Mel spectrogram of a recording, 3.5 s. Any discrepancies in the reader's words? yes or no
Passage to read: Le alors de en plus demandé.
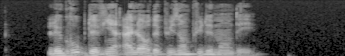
yes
